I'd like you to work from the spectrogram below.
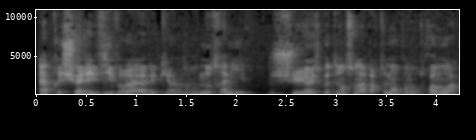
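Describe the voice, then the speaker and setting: The man talks at a fairly quick pace. His pitch is medium and his intonation fairly even. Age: 20s. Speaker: podcast co-host, flatmate. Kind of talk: casual chat. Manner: halting.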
